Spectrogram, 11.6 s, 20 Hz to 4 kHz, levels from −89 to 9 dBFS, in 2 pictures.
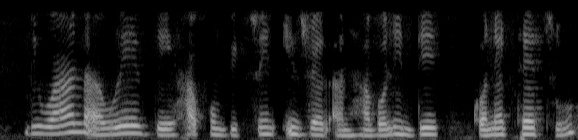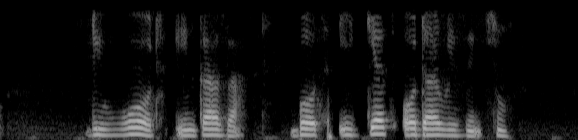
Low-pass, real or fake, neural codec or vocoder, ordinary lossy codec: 3.6 kHz; fake; codec, 16 kHz in and 24 kHz out, 2.2 kbps, FireRedTTS-2 codec; AAC, 24 kbps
